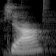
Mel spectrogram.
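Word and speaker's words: きゃ: Kya, bukan kia, perhatikan, bukan kia tapi kya.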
